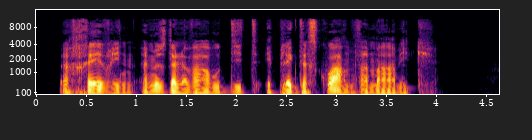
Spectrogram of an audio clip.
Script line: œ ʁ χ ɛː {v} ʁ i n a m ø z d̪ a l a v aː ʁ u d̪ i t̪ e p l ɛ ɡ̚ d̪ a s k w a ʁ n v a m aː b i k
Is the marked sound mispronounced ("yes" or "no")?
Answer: no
